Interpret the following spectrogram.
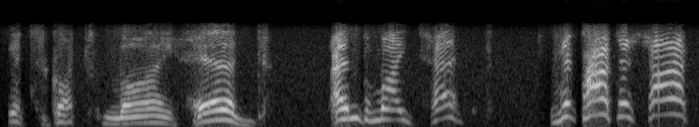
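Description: A man playing an exasperated, excitable, easily offended friend in a radio drama, complaining with indignant, drawn-out emphasis. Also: high voice, no echo, heavily acted. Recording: thin, phone-like band-limited audio.

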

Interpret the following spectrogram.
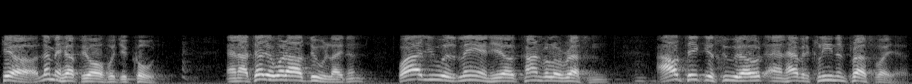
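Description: An actor playing a scheming, smooth-talking lodge leader in a folksy, wheedling, mock-solicitous manner, in 1940s radio comedy style. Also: male voice, fairly high pitch, big pitch swings, normal speed. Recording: narrow, tinny vintage radio recording.

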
